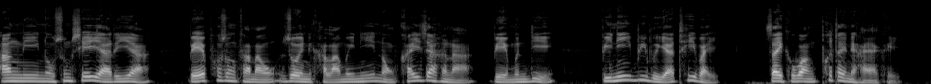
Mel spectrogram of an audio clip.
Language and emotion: Bodo, disgusted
